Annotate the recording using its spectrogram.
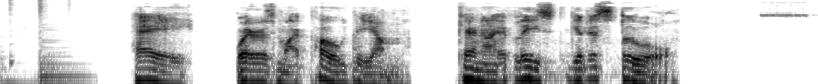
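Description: An elderly man speaks with animation.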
